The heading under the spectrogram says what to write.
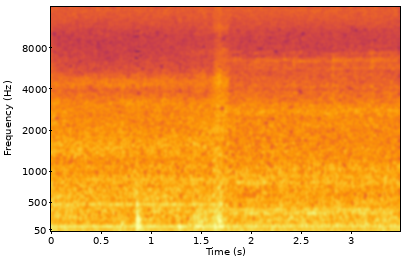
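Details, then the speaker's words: PlayStation 3 Fat after CPU/GPU delid, cleaning and BIOS battery replacement: only a faint, even low hum, no whine or rattle; cooling fan now nearly silent after repair. "Wszystko jest doskonale a konsoli prawie że nie słychać"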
